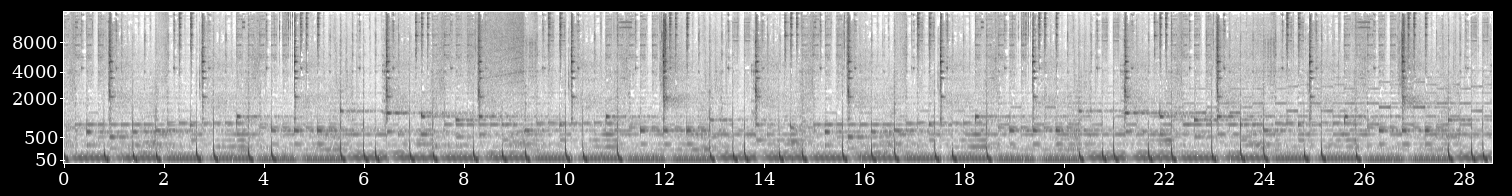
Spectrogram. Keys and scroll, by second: 2.2 space.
